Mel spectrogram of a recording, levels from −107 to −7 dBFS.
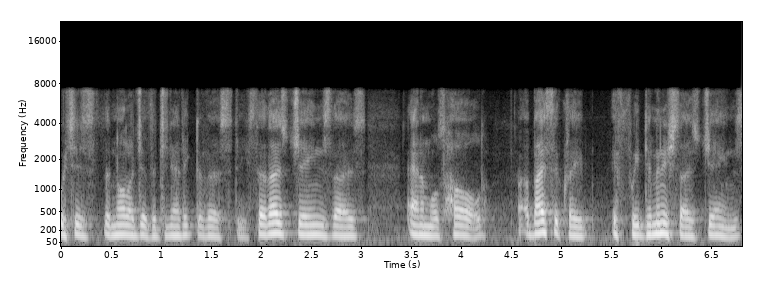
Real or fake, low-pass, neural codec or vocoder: real; 7.2 kHz; none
